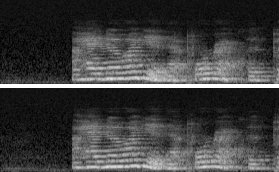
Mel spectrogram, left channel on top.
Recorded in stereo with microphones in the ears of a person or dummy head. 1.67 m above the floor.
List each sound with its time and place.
0.7 s a woman speaking: 15° left (ahead or behind), 3.5 m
